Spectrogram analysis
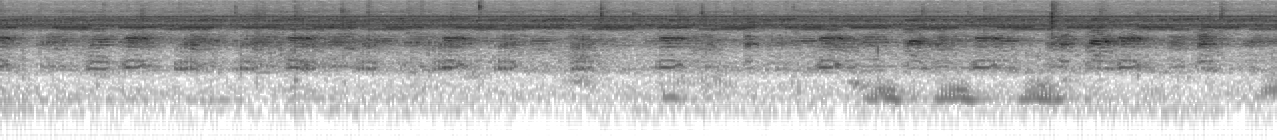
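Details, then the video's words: Chorus of croaking frogs: overlapping rapid pulsed notes, some mid-pitched and some deep, repeating steadily throughout, over a constant high insect trill. "Calming Sound Of Harmonious Frog Croaking"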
